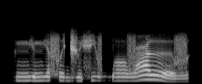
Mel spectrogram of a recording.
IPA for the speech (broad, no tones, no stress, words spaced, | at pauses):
mʲəmʲa fəd͡ʒufʲuvɡ͡bɔːv ʕəːv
